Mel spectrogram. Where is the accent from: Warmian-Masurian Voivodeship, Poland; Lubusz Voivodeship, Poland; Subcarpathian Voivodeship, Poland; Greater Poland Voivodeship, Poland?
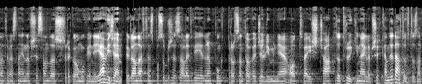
Lubusz Voivodeship, Poland; Zielona Góra; now in Józefów, Poland; To, że pochodzę z Zielonej Góry, zostałem wybrany do Sejmu w ostatnich wyborach z Kielc, mieszkam pod Warszawą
